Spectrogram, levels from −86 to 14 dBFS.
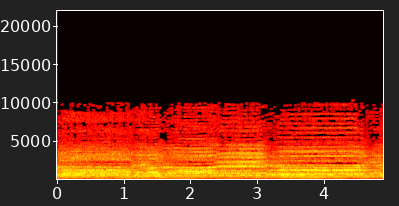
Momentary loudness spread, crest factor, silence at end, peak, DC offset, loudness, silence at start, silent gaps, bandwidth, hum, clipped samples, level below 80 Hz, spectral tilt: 2 LU; 12 dB; 0 s; 0 dBFS; under 0.1%; -12 LUFS; 0 s; none; 10.5 kHz; none; under 0.1%; -60 dBFS; -2.5 dB/octave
